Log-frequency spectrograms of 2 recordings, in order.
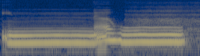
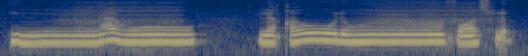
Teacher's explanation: انہو، ہاں پیش بہو، یہاں الٹا پیش ہو، 1 الف کے برابر لمبا کریں گے۔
